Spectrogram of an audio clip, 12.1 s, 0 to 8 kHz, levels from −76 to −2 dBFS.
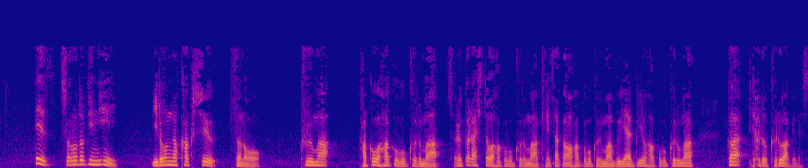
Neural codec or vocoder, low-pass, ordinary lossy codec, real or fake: codec, 16 kHz in and 24 kHz out, 0.8 kbps, FocalCodec, streaming, 65536 codes; 7.2 kHz; MP3, 24 kbps; fake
